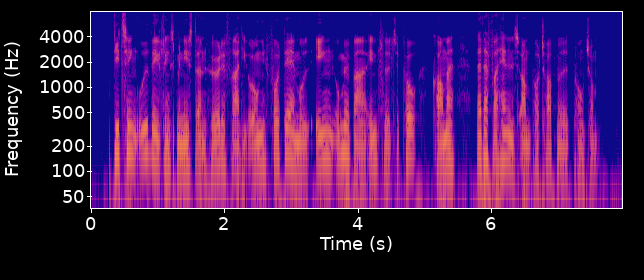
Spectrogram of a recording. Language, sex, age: Danish, male, 24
